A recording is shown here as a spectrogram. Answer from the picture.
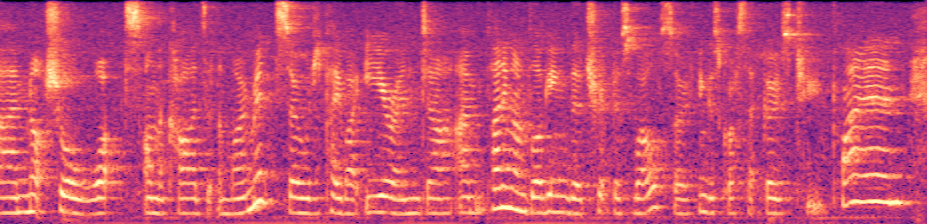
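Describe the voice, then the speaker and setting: With an Australian accent, a woman talks at a moderate pace and medium pitch with hardly any pauses, over noticeable background noise. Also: ordinary pitch variation. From Australia, Melbourne (also lived in Korea, England, Singapore). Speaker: travel vlogger. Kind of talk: casual vlog chat. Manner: chatty, with many fillers.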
